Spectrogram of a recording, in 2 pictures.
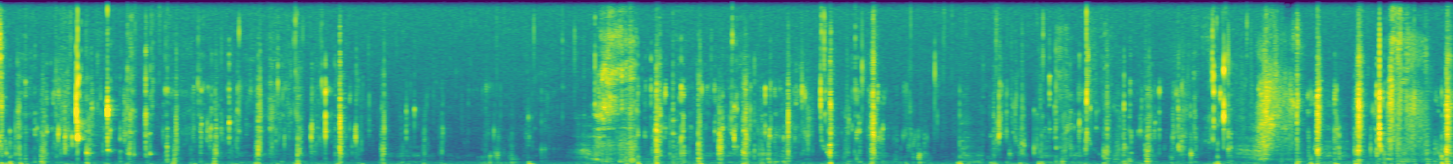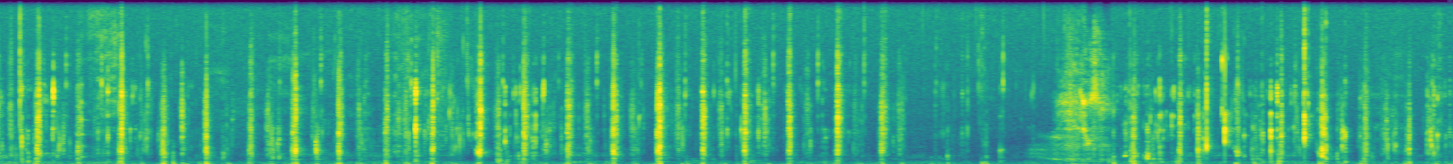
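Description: A person chewing and biting seafood close to the microphone, with dense, quick wet mouth clicks and smacks, pausing briefly a few times.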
